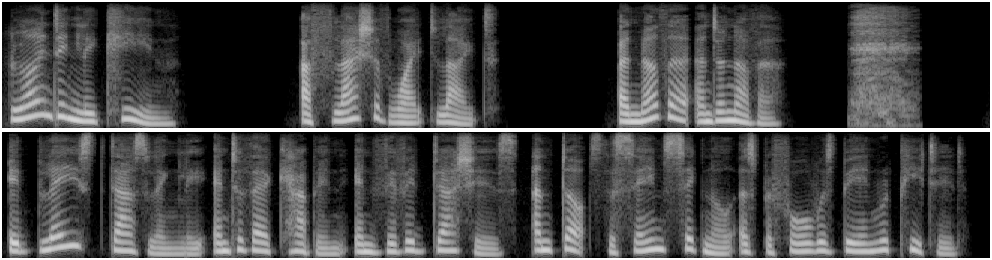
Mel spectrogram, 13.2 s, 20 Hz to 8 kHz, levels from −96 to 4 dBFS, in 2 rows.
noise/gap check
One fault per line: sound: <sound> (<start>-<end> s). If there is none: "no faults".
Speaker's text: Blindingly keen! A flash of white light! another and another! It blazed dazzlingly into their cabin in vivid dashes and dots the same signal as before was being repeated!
sound: sniff (5.6-6.1 s)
